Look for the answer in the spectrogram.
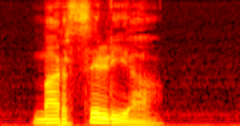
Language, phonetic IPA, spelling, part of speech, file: Polish, [marˈsɨlʲja], marsylia, noun, Pl-marsylia.ogg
